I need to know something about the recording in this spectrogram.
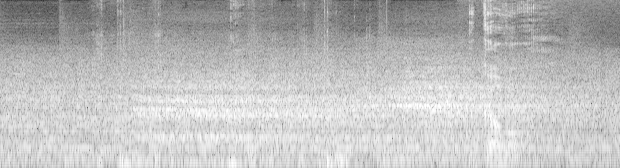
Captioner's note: horse whinnies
